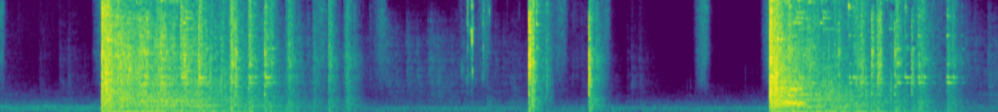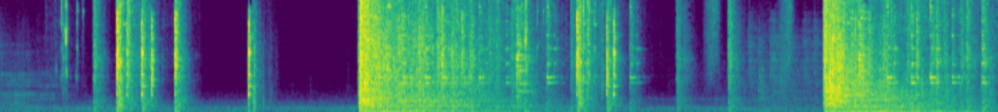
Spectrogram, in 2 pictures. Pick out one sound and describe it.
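Grenades explode with loud booms that roll away slowly.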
